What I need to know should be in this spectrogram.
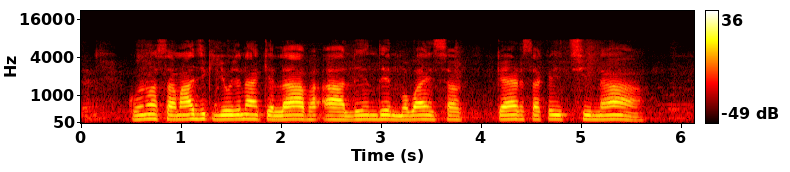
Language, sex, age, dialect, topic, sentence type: Maithili, male, 18-24, Southern/Standard, banking, question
